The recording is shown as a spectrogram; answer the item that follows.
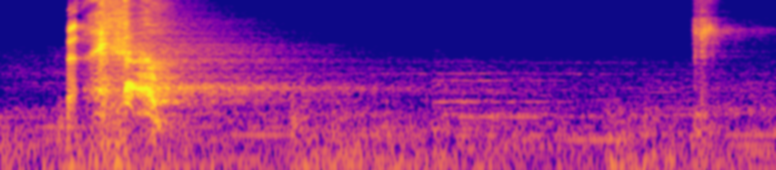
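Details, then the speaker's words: A single sharp, explosive sneeze with a quick inward breath before it, then quiet room noise and a faint sniff, from a person whose nose was stuffy. "that'll be my demon sound if i was a demon it would just be the sound of me forcing air out of my nose at very high speeds"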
